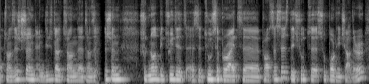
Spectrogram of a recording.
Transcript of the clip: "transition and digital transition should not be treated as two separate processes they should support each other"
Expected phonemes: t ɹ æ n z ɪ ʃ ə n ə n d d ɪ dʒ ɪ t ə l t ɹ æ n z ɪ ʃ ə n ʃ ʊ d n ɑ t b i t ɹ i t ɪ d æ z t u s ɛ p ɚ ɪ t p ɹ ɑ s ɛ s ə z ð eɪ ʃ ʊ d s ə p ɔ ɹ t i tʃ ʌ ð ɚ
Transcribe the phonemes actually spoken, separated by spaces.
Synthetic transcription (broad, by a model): t ɹ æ n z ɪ ʃ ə n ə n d d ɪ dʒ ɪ t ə l t ɹ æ n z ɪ ʃ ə n ʃ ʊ d n ɑ t b i t ɹ i t ɪ d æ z t u s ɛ p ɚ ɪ t p ɹ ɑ s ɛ s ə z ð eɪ ʃ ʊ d s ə p ɔ ɹ t i tʃ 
